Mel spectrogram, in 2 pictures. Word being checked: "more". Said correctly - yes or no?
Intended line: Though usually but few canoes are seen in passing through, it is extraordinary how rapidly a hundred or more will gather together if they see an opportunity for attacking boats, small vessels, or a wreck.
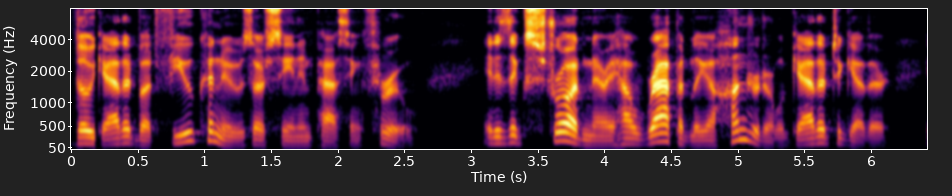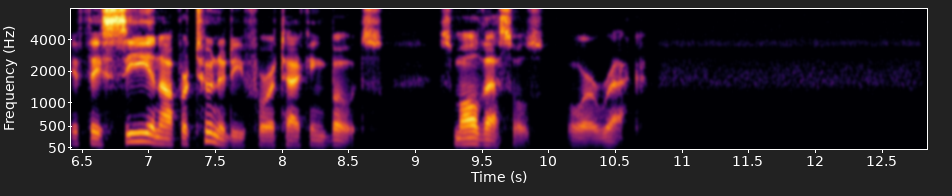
no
